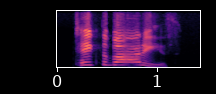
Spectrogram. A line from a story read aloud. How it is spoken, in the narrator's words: yelled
